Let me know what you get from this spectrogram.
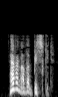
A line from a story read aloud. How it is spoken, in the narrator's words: she said irritably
